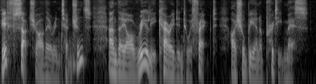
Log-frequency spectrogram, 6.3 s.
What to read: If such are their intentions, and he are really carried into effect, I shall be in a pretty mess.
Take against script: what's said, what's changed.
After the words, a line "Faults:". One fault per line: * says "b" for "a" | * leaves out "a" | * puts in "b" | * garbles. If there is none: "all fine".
If such are their intentions, and they are really carried into effect, I shall be in a pretty mess.
Faults:
* says "they" for "he"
